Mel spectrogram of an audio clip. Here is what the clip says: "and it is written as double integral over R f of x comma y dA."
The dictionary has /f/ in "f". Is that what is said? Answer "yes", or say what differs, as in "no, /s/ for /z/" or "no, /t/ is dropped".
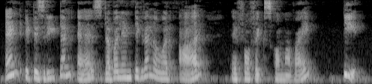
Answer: yes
